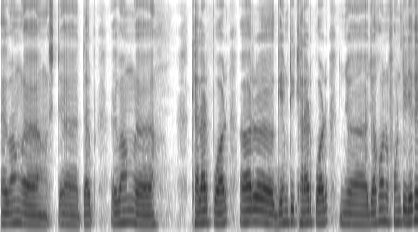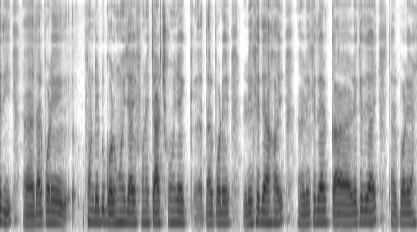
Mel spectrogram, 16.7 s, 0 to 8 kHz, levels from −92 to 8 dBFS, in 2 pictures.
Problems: none marked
